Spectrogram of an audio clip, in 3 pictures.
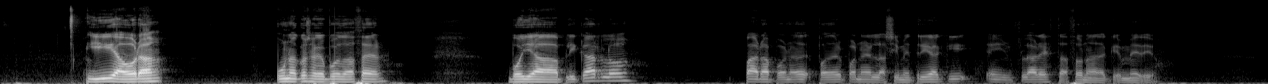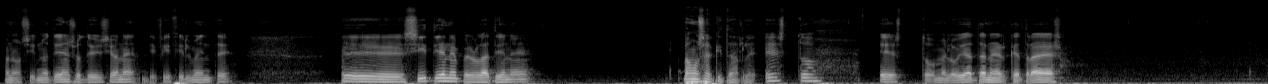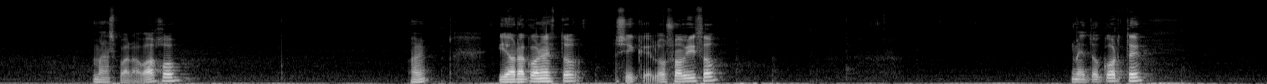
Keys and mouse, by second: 2.1 Tab, 4.5-6.2 drag, 6.2 Tab, 6.6-8.3 middle drag, 8.3-10.4 drag, 8.3 right click, 10.0 i, 10.4 f, 10.9-13.1 drag, 12.2 Tab, 12.6 right click, 16.3 z, 18.1 KP_Divide, 18.6 z, 19.9-21.8 drag, 20.9-22.0 middle drag, 20.9-24.6 right drag, 24.6-25.9 middle drag, 24.6 g, 25.9-28.7 right drag, 27.4-28.7 drag, 27.7 g, 30.3 Tab, 31.3-35.1 drag, 31.3-33.5 right drag, 34.2 right click, 35.1 Tab, 36.6 ctrl+r.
